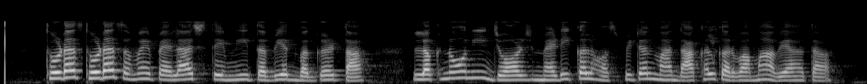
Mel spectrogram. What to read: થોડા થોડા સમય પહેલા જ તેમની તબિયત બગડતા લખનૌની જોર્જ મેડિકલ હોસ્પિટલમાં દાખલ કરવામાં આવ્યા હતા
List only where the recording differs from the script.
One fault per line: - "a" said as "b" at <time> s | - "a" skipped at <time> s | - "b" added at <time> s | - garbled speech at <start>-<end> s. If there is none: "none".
none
